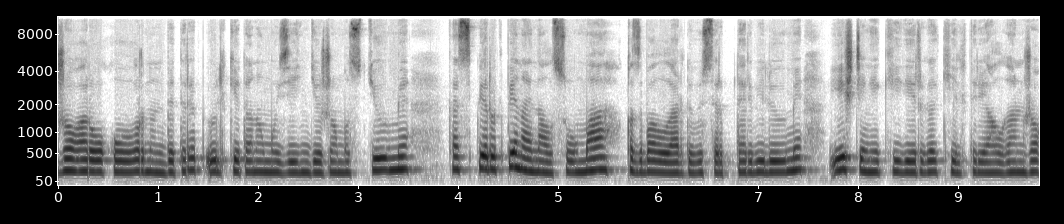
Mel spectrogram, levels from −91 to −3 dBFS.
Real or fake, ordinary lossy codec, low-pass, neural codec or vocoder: real; none; none; none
